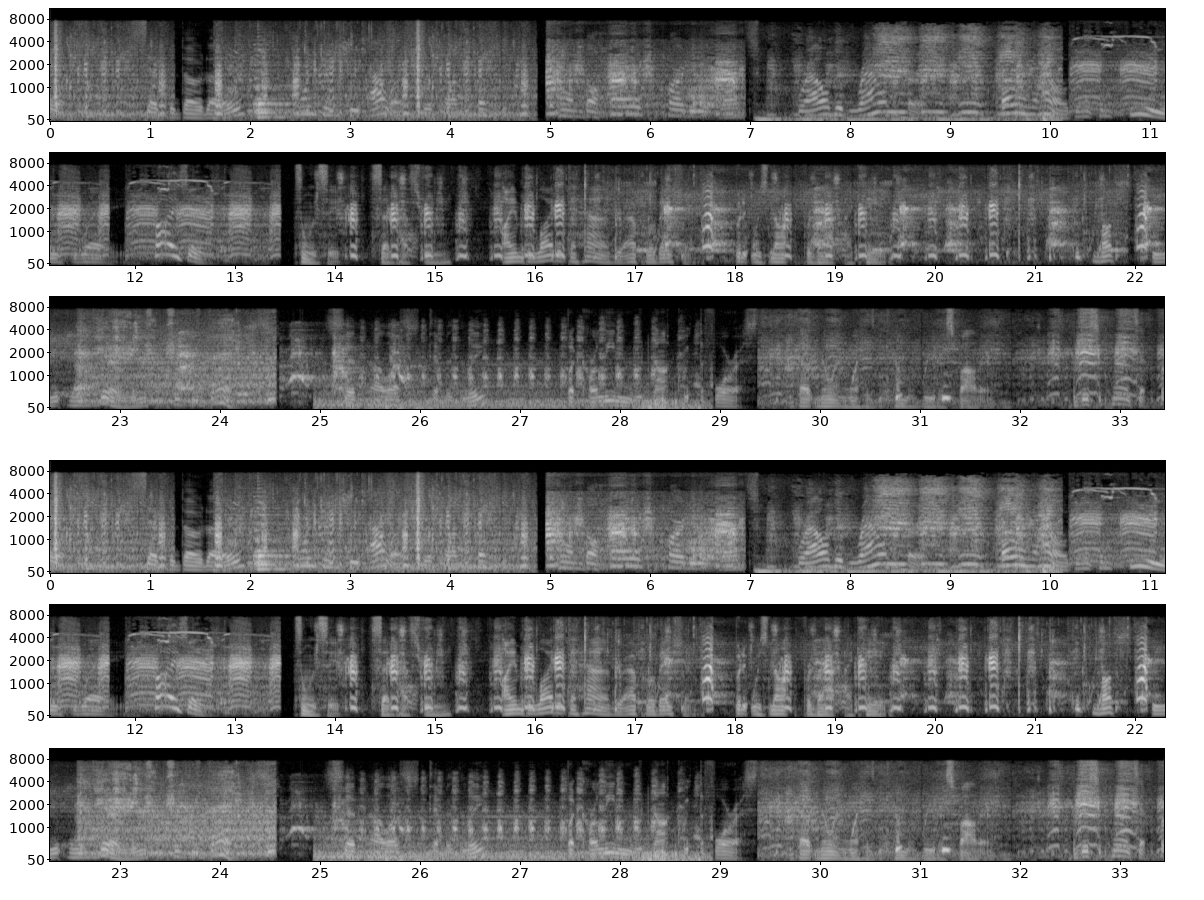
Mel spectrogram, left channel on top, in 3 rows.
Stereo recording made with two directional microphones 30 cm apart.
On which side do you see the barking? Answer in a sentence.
You can hear the barking on the left.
